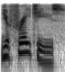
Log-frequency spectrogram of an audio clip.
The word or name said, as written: Euphrates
